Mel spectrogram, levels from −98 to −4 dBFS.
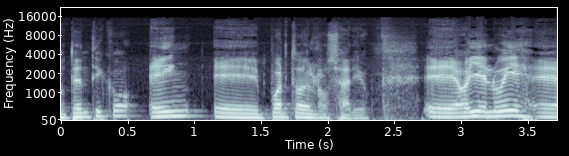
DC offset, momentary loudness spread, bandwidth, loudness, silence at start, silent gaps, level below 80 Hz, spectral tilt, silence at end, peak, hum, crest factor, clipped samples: under 0.1%; 10 LU; 13.5 kHz; -15 LUFS; 0 s; none; -30 dBFS; -6 dB/octave; 0 s; -2 dBFS; none; 12 dB; under 0.1%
